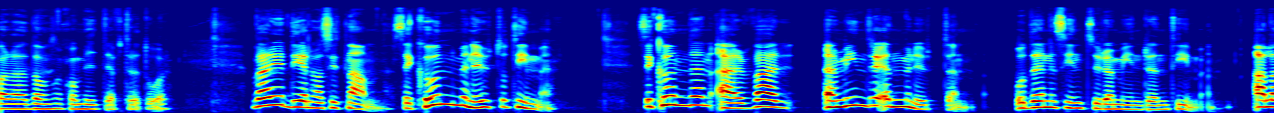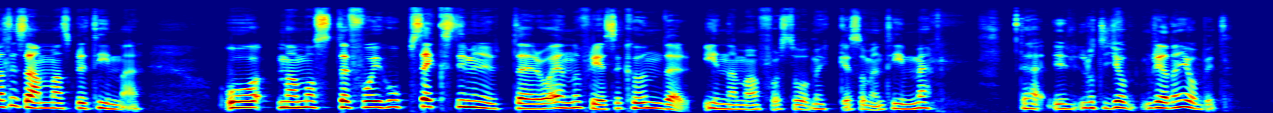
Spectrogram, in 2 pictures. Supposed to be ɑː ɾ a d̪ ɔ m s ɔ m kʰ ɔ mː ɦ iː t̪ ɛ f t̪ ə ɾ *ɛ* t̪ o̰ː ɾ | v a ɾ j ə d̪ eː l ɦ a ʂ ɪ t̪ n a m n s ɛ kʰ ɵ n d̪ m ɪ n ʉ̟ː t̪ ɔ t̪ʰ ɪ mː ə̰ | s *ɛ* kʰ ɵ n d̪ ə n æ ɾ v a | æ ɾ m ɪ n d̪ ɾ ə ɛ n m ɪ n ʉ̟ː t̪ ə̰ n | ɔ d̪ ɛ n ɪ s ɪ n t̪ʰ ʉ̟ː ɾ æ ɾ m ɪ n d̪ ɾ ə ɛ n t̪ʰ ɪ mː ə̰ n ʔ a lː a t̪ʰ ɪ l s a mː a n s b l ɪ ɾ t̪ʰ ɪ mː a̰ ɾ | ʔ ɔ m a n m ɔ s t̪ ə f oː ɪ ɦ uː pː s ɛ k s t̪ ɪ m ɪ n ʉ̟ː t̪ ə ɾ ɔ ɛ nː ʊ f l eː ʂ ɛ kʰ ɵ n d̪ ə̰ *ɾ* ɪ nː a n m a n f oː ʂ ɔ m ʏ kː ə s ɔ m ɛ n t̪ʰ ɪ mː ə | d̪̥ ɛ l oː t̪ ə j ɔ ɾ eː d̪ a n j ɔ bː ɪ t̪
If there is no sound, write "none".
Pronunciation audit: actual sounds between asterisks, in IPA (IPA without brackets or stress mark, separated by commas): ɛ, ɛ, ɾ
